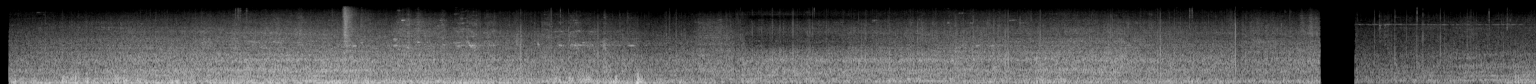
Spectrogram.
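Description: Hanshin 5500 series two-car electric train running past on elevated track: a steady rumble of wheels on rail, with a sharp click about three and a half seconds in and a faint high squeal a little after. The sound drops out briefly near the end.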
